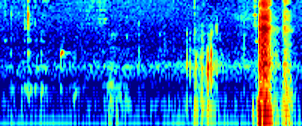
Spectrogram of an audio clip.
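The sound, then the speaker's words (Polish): Someone sips water in front of a microphone. Faint wet mouth clicks lead to a louder, sharp swallow near the end, all over a low, steady background hum. “Napiję się wody. Czy to będzie super słychać w mikrofonie?”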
